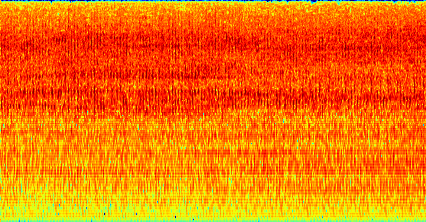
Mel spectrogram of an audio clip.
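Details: Chrysler Sebring engine: fast, even metallic chatter over the idle as the slack timing chain rattles against its cover; the oil pump no longer built enough pressure for the tensioner, and the chain later jumped, causing major engine damage.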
